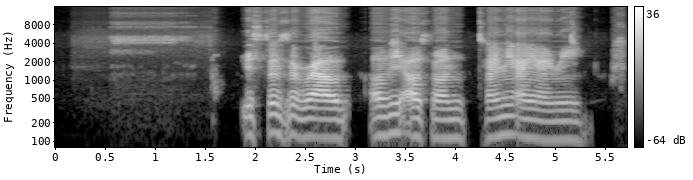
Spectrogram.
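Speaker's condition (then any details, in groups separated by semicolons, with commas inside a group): Duchenne muscular dystrophy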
